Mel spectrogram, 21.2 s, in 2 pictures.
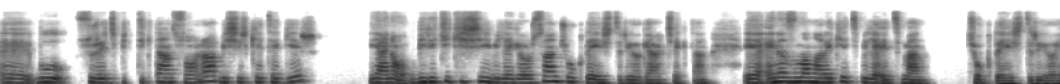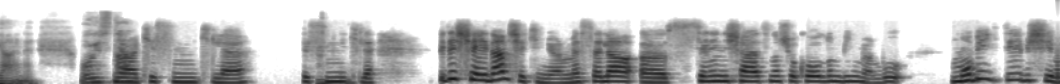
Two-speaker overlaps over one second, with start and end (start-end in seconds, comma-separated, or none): none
